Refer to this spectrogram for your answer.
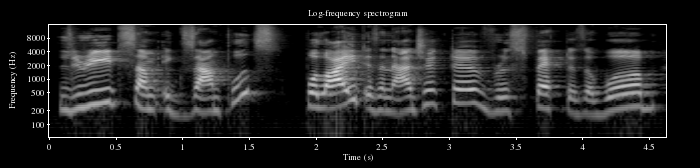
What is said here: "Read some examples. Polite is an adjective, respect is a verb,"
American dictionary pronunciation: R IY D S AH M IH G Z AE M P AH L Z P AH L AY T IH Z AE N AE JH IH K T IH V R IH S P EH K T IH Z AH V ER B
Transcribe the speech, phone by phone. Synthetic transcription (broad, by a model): R IY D S AH M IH G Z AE M P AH L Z P AH L AY T IH Z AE N AE JH IH K T IH V R IH S P EH K T IH Z AH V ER B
